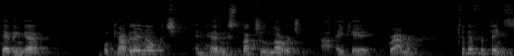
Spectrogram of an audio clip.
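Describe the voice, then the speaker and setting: In a Turkish accent, a man speaks at a high pitch with very wide pitch swings. His pace is moderate, broken by long, frequent pauses. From Turkey. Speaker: student. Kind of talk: recorded class assignment talk. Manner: halting, many fillers.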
